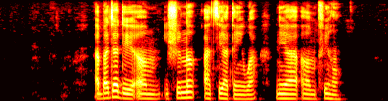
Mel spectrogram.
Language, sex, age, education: Yoruba, female, 15-29, tertiary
